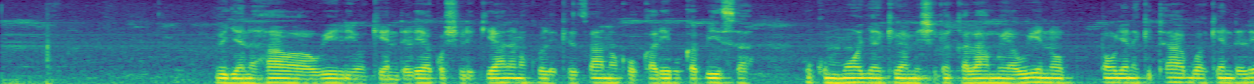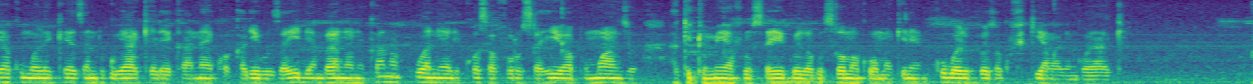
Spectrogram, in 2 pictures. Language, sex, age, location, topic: Swahili, male, 25-35, Dar es Salaam, education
